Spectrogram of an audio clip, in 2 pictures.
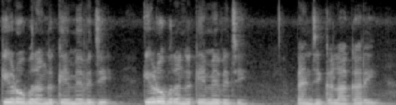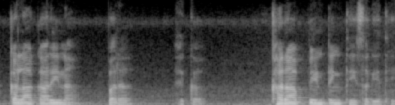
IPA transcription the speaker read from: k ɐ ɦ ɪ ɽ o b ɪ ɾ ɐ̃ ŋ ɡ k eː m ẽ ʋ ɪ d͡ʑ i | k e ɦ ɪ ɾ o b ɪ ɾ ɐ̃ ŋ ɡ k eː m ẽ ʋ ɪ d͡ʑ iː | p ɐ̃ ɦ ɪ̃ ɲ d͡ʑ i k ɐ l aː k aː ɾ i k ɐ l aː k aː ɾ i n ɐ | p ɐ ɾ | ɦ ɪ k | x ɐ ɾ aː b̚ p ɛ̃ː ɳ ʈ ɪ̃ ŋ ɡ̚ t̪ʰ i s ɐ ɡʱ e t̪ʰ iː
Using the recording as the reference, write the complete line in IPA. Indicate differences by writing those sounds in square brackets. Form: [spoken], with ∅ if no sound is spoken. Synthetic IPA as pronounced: k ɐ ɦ ɪ ɽ o b ɪ ɾ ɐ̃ ŋ ɡ k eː m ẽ ʋ ɪ d͡ʑ i | k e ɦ ɪ [ɽ] o b ɪ ɾ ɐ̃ ŋ ɡ k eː m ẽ ʋ ɪ d͡ʑ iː | p ɐ̃ ɦ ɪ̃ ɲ d͡ʑ i k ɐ l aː k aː ɾ i k ɐ l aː k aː ɾ i n ɐ | p ɐ ɾ | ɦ ɪ k | x ɐ ɾ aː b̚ p [ẽː] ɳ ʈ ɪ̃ ŋ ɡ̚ t̪ʰ i s ɐ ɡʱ e t̪ʰ iː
